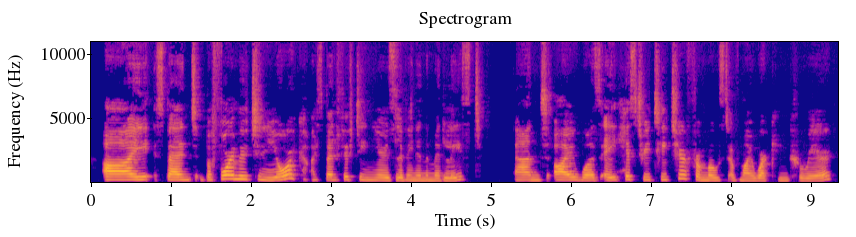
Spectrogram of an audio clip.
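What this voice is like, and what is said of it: Irish accent. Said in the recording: “I'm originally from Ireland. I'm not a New Yorker, as you can probably tell by my accent.”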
